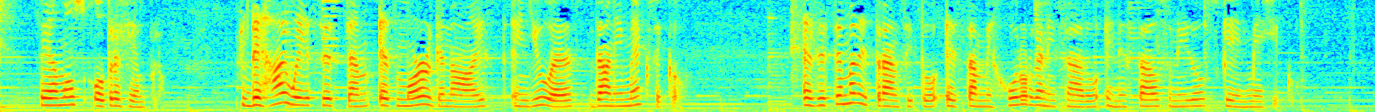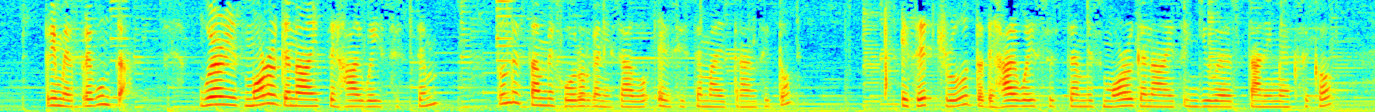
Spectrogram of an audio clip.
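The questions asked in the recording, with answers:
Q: Where is more organized the highway system?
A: In US

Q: Is it true that the highway system is more organized in US than in Mexico?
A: Yes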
